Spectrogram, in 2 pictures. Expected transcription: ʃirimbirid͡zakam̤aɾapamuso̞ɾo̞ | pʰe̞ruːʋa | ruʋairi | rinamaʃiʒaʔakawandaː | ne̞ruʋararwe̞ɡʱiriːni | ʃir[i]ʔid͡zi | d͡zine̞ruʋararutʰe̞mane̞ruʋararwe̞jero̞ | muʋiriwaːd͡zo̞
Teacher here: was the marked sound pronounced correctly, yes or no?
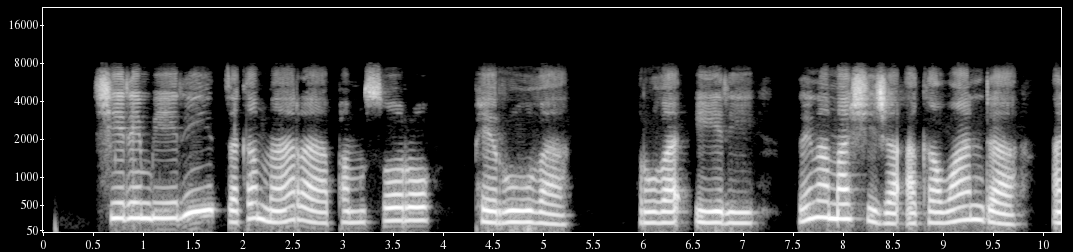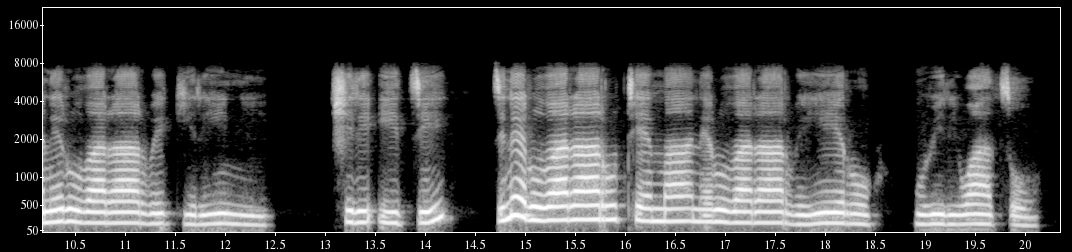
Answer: yes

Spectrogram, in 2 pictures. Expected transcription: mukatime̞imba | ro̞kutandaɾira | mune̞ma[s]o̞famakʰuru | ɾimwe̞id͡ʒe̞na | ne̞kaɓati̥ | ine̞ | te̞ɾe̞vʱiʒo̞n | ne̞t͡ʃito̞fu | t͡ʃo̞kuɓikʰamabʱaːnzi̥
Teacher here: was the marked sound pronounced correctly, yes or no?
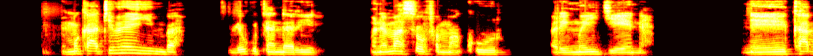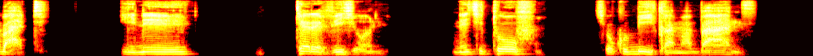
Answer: yes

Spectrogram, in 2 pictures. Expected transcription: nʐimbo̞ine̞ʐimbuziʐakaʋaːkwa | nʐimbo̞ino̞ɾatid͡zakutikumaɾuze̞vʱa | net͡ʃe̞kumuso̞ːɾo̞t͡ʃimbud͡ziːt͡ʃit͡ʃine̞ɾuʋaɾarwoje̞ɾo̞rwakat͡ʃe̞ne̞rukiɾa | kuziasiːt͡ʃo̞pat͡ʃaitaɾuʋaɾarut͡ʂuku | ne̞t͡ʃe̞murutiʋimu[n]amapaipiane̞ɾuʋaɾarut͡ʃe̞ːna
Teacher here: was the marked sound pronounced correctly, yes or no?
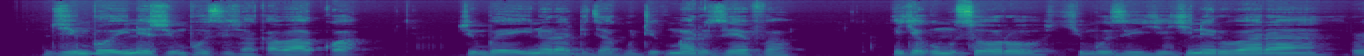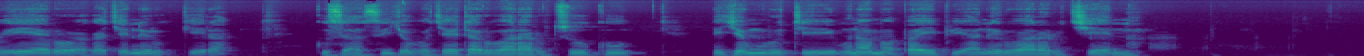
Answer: yes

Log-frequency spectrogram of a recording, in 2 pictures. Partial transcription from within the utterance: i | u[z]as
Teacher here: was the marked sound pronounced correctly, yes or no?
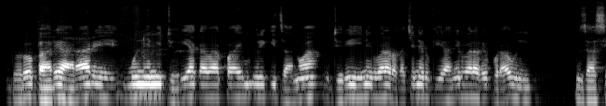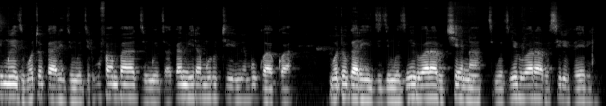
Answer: yes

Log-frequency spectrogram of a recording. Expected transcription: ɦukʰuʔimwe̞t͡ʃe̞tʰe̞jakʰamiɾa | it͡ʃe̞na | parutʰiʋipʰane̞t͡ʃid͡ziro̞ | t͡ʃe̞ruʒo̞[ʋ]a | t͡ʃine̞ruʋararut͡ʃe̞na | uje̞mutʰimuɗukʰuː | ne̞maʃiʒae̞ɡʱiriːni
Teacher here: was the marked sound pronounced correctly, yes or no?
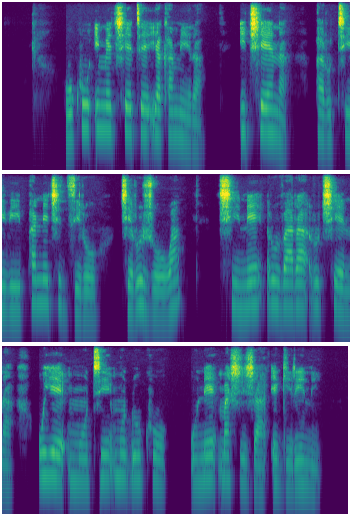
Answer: no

